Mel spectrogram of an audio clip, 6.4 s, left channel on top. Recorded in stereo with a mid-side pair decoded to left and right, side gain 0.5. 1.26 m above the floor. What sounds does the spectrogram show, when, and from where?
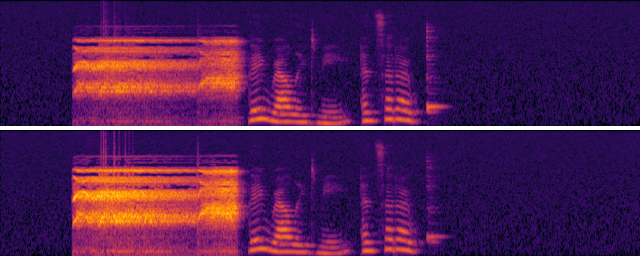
0.7 s a scream: 60° right, 1.4 m
2.5 s a woman speaking: 10° left, 2 m
4.3 s a cowbell: 65° left, 4 m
